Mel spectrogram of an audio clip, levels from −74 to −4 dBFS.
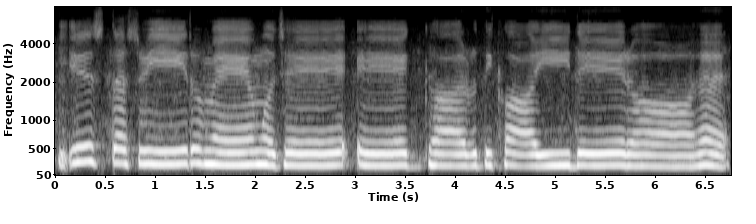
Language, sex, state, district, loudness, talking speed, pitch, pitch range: Hindi, male, Madhya Pradesh, Katni, -10 LUFS, 90 wpm, 210 Hz, 205-230 Hz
